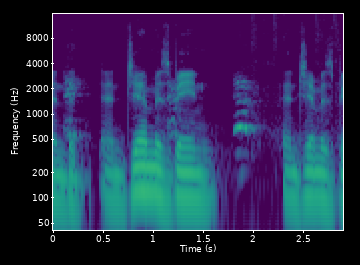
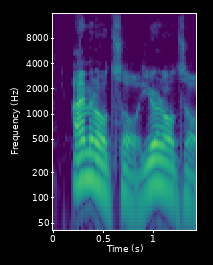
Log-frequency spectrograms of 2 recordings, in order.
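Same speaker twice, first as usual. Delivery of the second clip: usual speaking voice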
